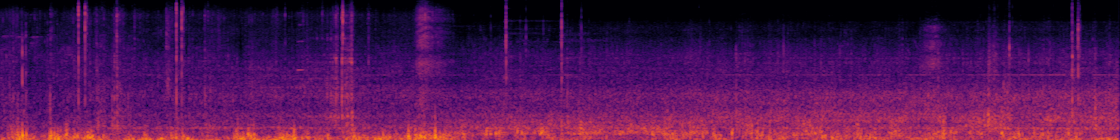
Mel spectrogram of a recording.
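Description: Wind buffeting the microphone of a bicycle in motion, over a steady low rush of riding, with a few scattered sharp clicks and rattles.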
